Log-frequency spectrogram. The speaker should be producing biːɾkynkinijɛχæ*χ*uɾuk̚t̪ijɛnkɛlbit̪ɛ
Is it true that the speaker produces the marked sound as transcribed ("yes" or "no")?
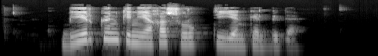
no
